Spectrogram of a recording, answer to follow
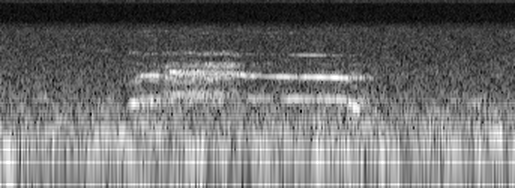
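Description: Faint room hiss with one faint, drawn-out animal call starting about a second in and lasting about two seconds, held on one pitch and dipping at the end.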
